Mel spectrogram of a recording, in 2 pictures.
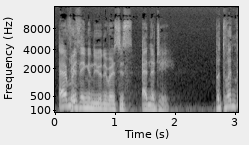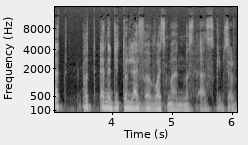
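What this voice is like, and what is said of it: Imitates Albert Einstein's voice. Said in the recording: “That's how Albert Einstein spoke. That's my Albert Einstein impersonation.”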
